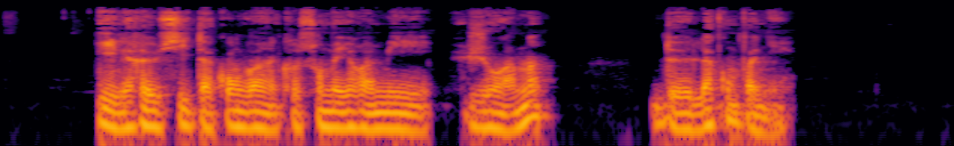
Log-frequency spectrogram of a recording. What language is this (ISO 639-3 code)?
fra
